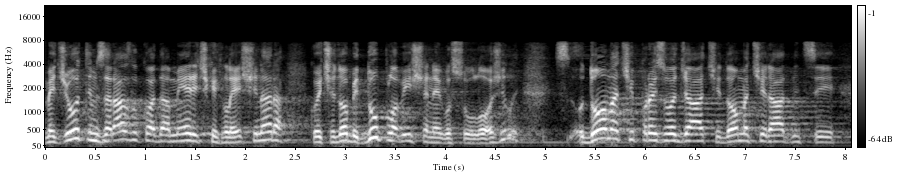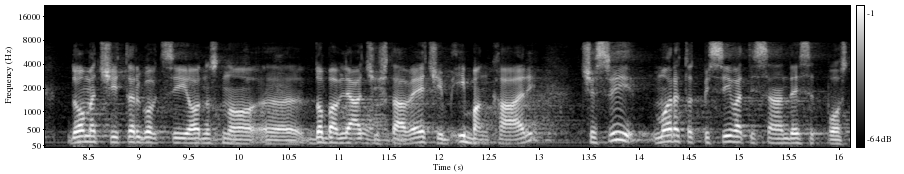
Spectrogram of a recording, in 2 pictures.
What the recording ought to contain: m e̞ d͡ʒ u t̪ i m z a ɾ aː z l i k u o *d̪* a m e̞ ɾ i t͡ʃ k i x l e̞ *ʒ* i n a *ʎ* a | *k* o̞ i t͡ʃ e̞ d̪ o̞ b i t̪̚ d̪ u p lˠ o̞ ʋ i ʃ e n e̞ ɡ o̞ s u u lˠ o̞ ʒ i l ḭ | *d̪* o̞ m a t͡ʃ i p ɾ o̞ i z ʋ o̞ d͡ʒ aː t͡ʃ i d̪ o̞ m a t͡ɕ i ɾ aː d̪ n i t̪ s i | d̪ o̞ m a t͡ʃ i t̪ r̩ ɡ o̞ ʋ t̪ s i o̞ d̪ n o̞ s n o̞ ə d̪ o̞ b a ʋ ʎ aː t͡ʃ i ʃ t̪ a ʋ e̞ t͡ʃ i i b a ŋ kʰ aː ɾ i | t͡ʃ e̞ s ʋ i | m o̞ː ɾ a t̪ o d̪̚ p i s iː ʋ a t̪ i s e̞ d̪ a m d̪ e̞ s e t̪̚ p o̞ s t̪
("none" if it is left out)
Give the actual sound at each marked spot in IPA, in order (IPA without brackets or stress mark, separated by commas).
d̪, ʃ, ɾ, k, d̪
